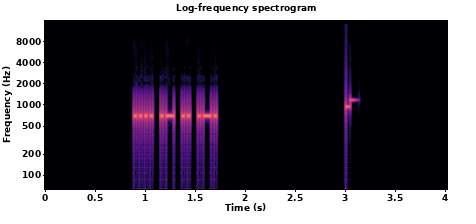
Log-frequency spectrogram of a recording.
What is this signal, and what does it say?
Morse code, heard as a keyed tone, about 44 wpm, 700 Hz. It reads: HAIR
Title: Top 1751-2000 Words 45wpm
